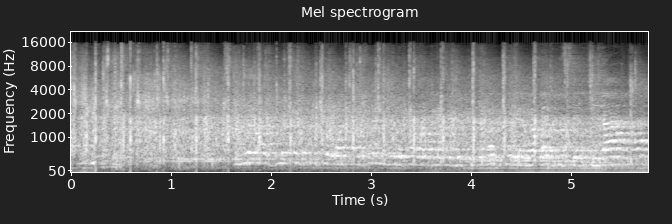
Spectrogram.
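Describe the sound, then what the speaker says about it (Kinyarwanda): Wedding guests applaud in a sustained wash of clapping, mixed with voices and tonal, sung or musical sounds carrying through the room for the whole stretch. "Amashyi menshi."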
